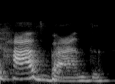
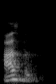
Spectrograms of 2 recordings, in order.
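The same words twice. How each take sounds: First: Husband as HUZ-BAND, with an open A in BAND; wrong full vowel. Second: Husband as HUZ-b'nd, weak second vowel; correct schwa. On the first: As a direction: give both syllables of husband full weight. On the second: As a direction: barely sound the vowel after the B in Husband. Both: Shown as a demonstration. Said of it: "you don't say husband".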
